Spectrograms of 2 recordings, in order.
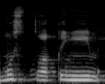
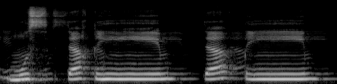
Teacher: ता को बारीक रखेंगे और क़ाफ को मोटा पढ़ेंगे। अब यहाँ पे क़ाफ को मोटा करने के चक्कर में ता भी मोटी हो जाती है।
